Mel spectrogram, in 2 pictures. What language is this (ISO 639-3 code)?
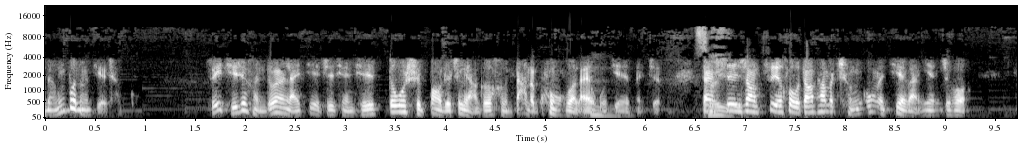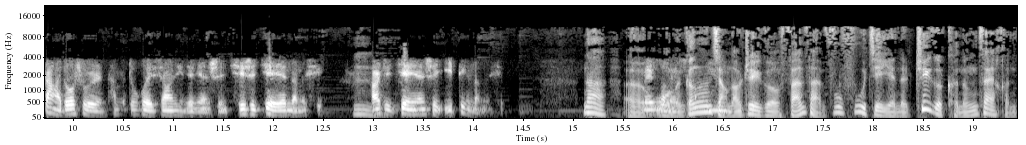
zho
